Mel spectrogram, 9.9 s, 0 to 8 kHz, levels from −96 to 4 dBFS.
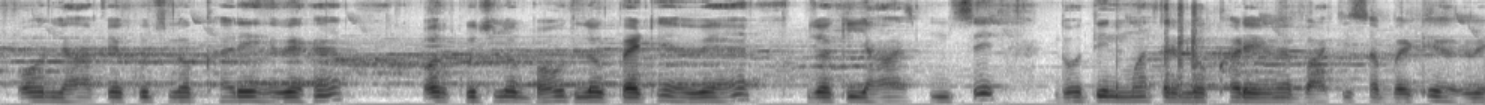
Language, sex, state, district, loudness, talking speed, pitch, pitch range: Maithili, male, Bihar, Supaul, -23 LUFS, 190 wpm, 130 Hz, 125-135 Hz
